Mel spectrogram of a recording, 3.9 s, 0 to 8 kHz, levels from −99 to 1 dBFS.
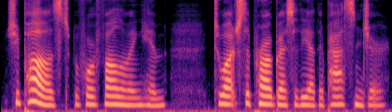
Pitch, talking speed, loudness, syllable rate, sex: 205 Hz, 200 wpm, -19 LUFS, 6.7 syllables/s, female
